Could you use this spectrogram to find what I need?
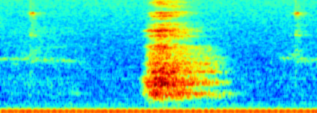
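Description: A single heavy breath from a woman recovering her breath after being wounded: one breathy exhalation lasting about half a second, over a steady low hum.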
